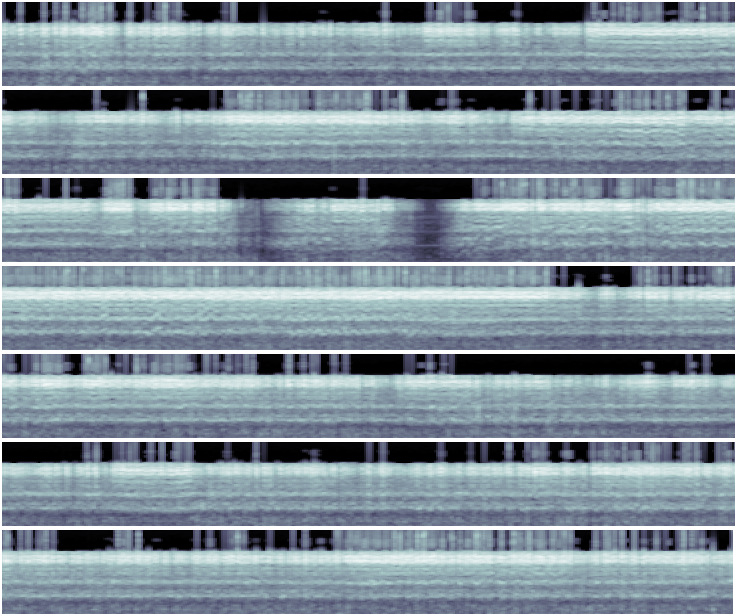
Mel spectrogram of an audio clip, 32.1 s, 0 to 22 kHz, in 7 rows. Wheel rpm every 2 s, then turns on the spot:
230, 230, 220, 220, 220, 130, 160, 200, 200, 230, 220, 230, 230, 230, 230, 230.
10-12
